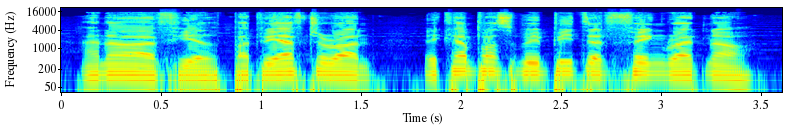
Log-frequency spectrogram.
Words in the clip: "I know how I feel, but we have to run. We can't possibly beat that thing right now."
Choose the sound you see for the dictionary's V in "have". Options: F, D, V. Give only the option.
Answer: F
